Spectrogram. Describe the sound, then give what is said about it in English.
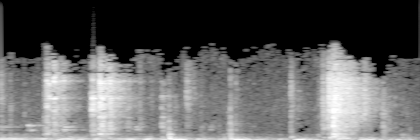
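Several footsteps sound in a prison death-house corridor at an uneven walking pace, each a sharp knock with a low thud, and a door opens among them. No one speaks. “Then footsteps sound in the corridor. The door opens.”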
